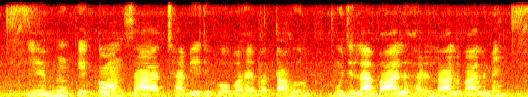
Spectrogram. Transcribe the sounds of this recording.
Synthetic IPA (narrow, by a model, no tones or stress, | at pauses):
jeɦũkekɔːnsaətːʃʰabid͡ʒɦobəɦɛbət̪aːɦu | mʊd͡ʒlabaːlɦəɾlaːlbaːlmẽ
